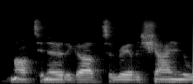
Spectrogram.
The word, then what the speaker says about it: Odegaard: Odegaard, that's the way you pronounce it, got when he sort of drifted in between the lines.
